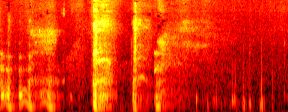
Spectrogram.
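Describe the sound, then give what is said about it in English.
Several harsh coughs burst out in quick succession, with a strong fit near the middle, followed by softer throaty sounds and faint breathy murmurs trailing off. “I'm coughing like a mofo.”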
